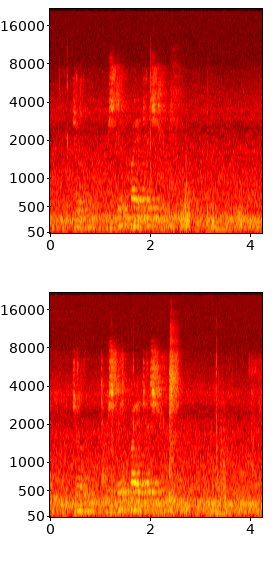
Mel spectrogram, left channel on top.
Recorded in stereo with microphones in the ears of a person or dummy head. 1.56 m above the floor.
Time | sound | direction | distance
0.4 | a man speaking | 15° right (ahead or behind) | 7.5 m
2.4 | a snare drum | 70° right (ahead or behind) | 1.7 m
